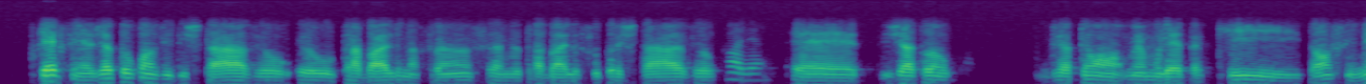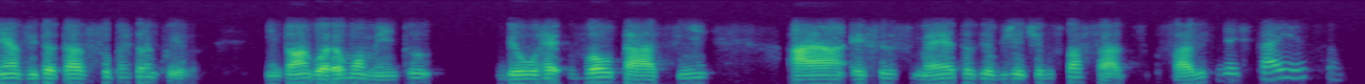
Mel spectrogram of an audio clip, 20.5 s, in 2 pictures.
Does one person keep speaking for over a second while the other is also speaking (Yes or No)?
No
